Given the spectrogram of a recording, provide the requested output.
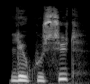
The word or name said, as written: leukocyt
